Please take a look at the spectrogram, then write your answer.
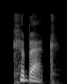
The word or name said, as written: quebec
